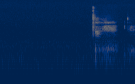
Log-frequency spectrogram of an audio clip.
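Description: Near silence: room tone, with a faint short breath-like mouth sound near the end, just before speech resumes.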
